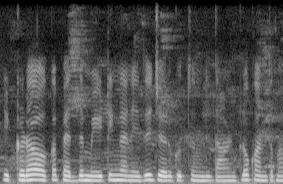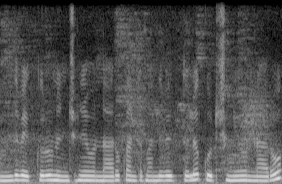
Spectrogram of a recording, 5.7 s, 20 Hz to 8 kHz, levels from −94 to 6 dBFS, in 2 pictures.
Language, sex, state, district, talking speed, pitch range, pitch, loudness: Telugu, female, Telangana, Hyderabad, 160 wpm, 190-205 Hz, 195 Hz, -15 LUFS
